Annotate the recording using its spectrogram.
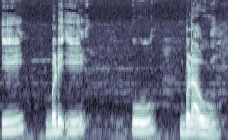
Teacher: समृद्ध स्वर की परिभाषा है जिन स्वरों के उच्चारण में मुंह लगभग बंद हो जाए समृद्ध स्वर कहलाते हैं।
